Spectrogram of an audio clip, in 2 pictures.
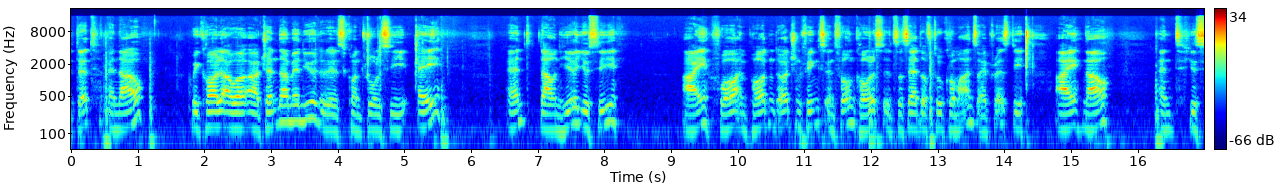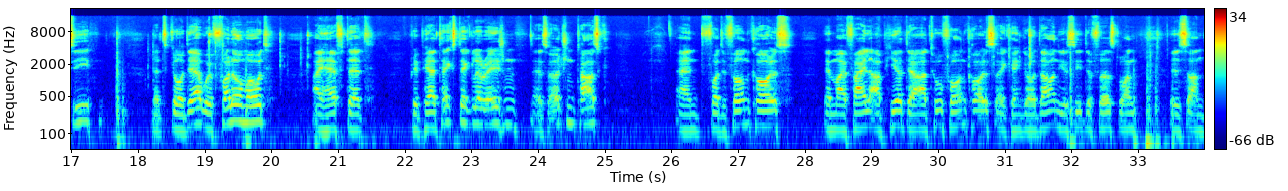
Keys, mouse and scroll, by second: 4.7 ctrl+c, 14.6 i, 19.3 shift+f, 20.7 Down, 30.6 Down.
